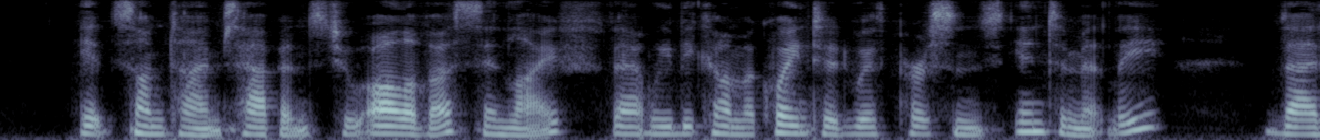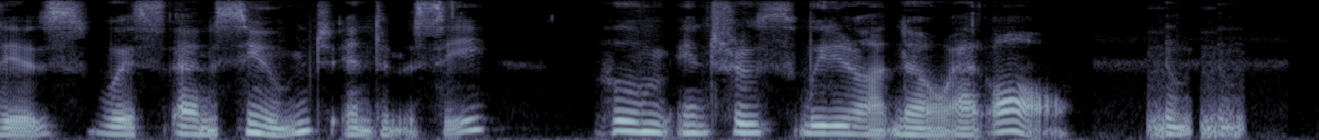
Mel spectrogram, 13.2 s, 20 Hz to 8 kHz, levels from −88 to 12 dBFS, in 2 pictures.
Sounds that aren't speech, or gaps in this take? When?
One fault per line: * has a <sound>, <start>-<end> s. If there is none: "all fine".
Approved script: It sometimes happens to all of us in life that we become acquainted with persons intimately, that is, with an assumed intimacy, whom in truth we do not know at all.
* has a laugh, 12.3-12.8 s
